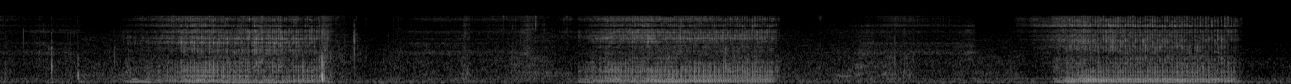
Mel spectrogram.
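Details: Micro pig snoring very loudly outdoors at night: loud, rasping snores, three long breaths of about two seconds each, about 14 per minute, with quieter breaths in between.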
